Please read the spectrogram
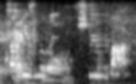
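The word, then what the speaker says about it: Tekk Holmes: Okay, Tech Holmes. Tech Holmes will be the winner then. Tech. Win. Like Sherlock Holmes, but Tech.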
